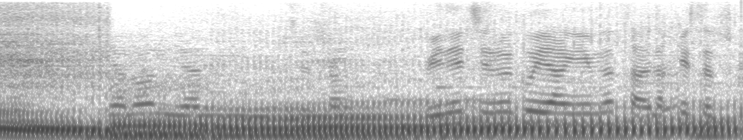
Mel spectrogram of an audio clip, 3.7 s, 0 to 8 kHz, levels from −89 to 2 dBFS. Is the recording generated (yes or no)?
no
